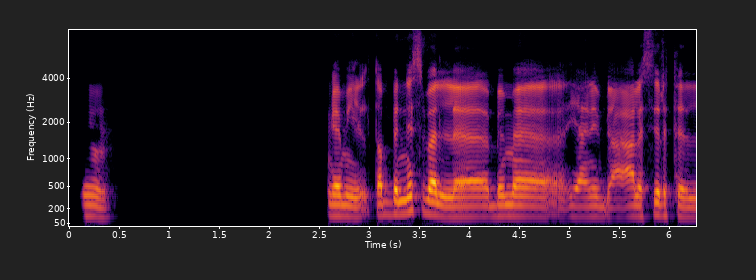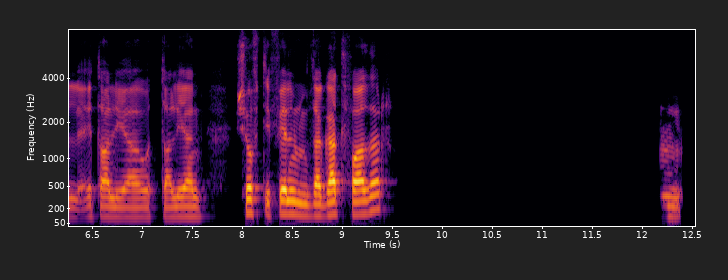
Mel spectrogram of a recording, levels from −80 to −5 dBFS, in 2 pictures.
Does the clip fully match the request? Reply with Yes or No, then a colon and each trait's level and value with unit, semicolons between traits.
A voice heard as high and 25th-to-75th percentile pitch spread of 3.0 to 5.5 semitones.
No: low, 120 Hz; average, 3.7 semitones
